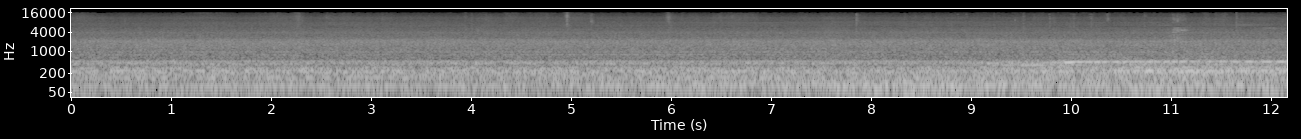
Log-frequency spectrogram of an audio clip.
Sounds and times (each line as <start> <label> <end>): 8.0 Plane taking off 12.1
